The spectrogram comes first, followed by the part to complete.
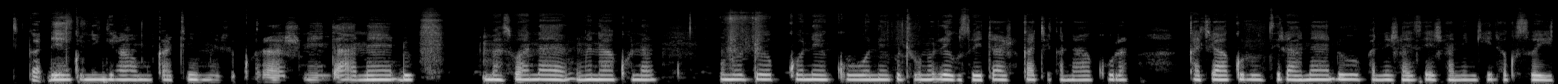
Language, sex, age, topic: Ndau, male, 18-24, education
